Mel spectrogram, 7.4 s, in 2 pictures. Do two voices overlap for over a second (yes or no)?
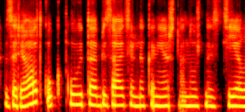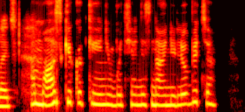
no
